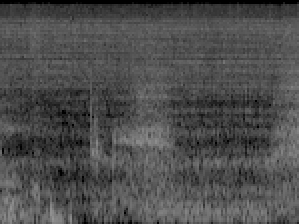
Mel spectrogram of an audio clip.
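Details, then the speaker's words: Old gas boiler red-tagged by the gas company for a leaking gas valve: the pilot gives a steady loud hiss and roar like a blowtorch, an oversized pilot flame that needs adjusting down at the adjustment screw above the pilot. "well i'm gonna have to adjust the pilot down yeah she's a flipping blow torch"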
